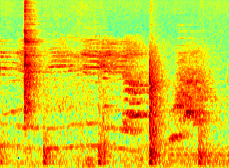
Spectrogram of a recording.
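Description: Young people's voices chattering and laughing, not as clear words, with two sharp clinks of cutlery on plates, about a quarter second in and again about a second and a half in.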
